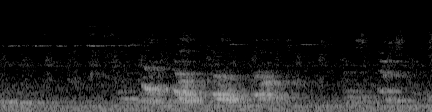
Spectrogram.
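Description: A dog barking a few short times, from about one and a half to three seconds in, over a steady low hum of the kennel building.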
